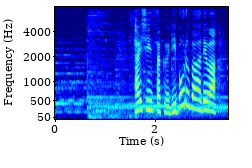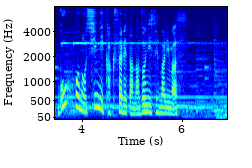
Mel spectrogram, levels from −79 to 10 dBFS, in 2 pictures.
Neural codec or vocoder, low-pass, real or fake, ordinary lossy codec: none; none; real; none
